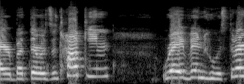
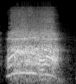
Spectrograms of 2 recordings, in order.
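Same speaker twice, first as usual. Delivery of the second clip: anguished scream; 8 semitones higher, 6 dB louder than usual. Acted. Character screams at shirt.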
